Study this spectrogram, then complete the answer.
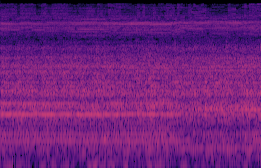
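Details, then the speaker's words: Lemax Giant Swing Ride toy, with the drive motor exposed: constant high-pitched whirring buzz with a gritty edge; motor spins fast but is far too loud and needs replacing. "It's spinning fast, it's good. It's just loud. So loud."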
